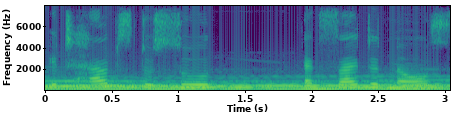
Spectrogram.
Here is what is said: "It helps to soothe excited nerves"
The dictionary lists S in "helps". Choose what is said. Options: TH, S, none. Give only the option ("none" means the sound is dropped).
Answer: S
